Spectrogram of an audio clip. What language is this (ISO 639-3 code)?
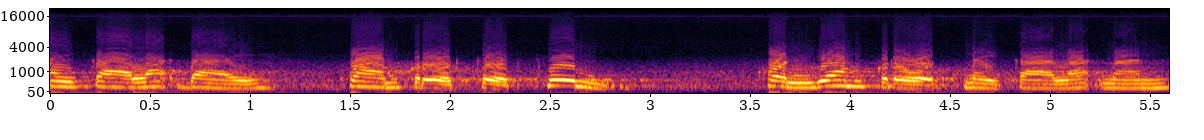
tha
